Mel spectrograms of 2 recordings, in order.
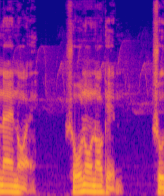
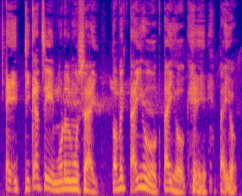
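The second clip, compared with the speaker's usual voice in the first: high gloating agreement, trailing off softer; gleeful higher toady fading; 6 semitones higher, 3 dB quieter, faster than usual. Acted. Nagen gloats about the cooking contest, higher then fading. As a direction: gloat higher then let it fade away.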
